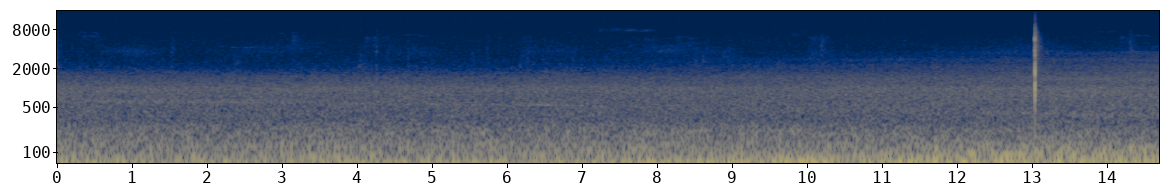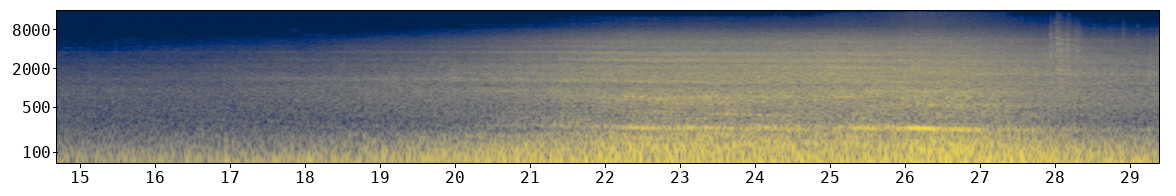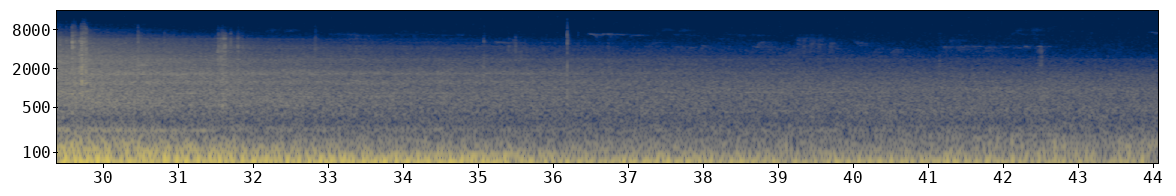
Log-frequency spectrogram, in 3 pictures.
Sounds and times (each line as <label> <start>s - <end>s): powerful train moving fast 16.5s - 36.4s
